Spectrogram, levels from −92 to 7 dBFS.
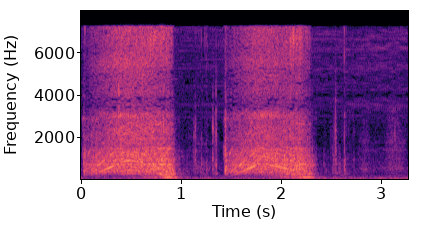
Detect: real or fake real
